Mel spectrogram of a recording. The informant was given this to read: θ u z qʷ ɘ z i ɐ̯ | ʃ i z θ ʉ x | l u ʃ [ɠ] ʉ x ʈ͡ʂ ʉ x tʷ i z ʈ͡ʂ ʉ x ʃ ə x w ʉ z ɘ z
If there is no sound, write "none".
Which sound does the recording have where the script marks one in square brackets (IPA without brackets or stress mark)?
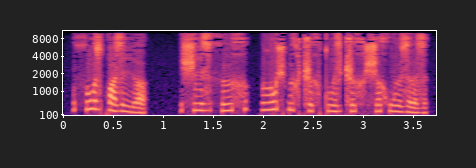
ɠ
